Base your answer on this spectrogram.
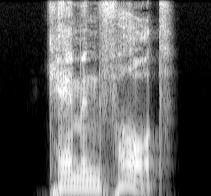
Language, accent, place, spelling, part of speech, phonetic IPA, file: German, Germany, Berlin, kämen fort, verb, [ˌkɛːmən ˈfɔʁt], De-kämen fort.ogg
- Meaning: first/third-person plural subjunctive II of fortkommen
